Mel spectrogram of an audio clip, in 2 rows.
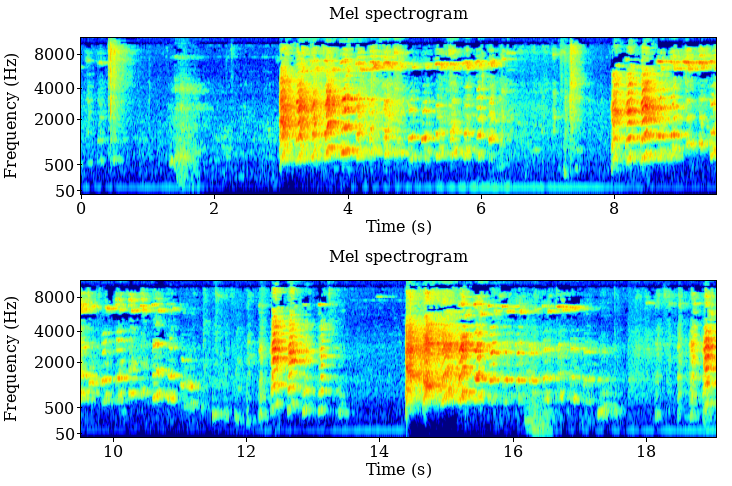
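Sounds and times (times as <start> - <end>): faint low hum: 0.0 - 19.0
loud animal calls: 14.4 - 17.4.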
